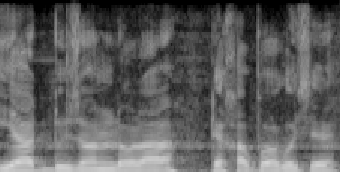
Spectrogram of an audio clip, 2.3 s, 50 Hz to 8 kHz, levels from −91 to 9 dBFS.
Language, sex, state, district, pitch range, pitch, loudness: Assamese, male, Assam, Kamrup Metropolitan, 115-130 Hz, 120 Hz, -15 LUFS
